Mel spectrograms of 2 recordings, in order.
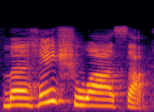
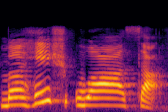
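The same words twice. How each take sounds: No difference in how they are said.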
